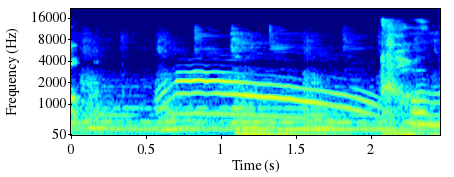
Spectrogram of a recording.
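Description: A tabby cat's long meow, starting about half a second in and falling slowly in pitch, over background music.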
